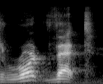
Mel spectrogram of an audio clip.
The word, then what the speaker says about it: Rortvedt: of planet earth and there they have the pronunciations it's rort vette and who knows he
